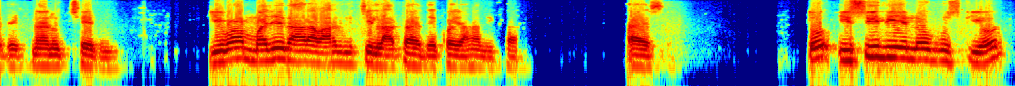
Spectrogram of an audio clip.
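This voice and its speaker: A high-voiced, middle-aged man with a darkish tone leads a Hindi classroom lesson over a call, taking students through each answer option patiently. The recording quality is low.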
